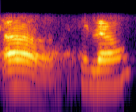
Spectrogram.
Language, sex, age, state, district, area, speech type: Bodo, female, 45-60, Assam, Chirang, rural, conversation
